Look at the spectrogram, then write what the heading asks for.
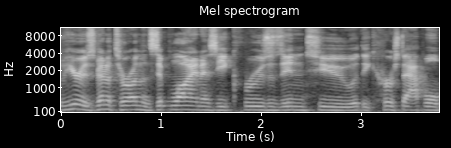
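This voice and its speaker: This man's tone is bright and sharp. He speaks at a medium pitch. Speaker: video game commentator. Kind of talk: gameplay commentary. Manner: animated.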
